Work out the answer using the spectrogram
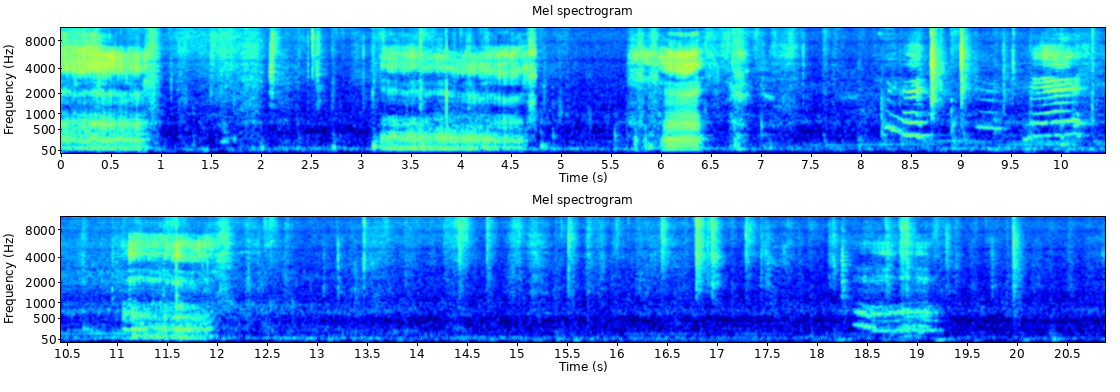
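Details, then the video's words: Dog vocalising with a toy in its mouth: low rumbling growls in several bursts, then a higher whiny, wavering moan and more grumbles, trailing off into quiet with a last short whine. "Buzz makes noise when he holds his toys in his mouth."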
